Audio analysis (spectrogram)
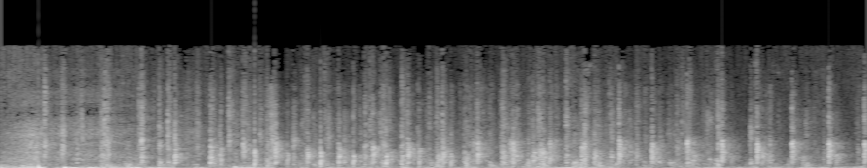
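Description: A crowd applauds with dense, steady clapping that fills the whole stretch, many hands overlapping into a bright, continuous patter with a faint low hum beneath.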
